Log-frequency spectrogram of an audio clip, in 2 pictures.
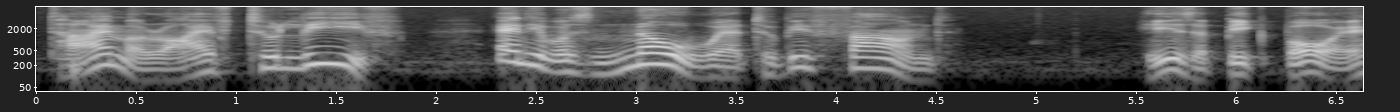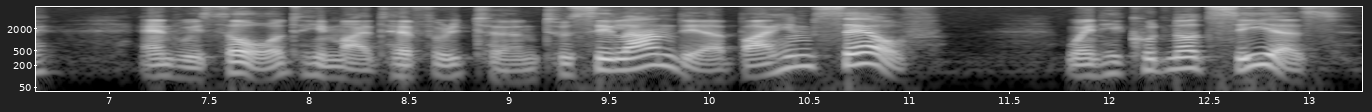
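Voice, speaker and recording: A man narrating a scripted bedtime story for small children as its author, in an expressive storytelling manner. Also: medium pitch, slow. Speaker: author narrating own stories.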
